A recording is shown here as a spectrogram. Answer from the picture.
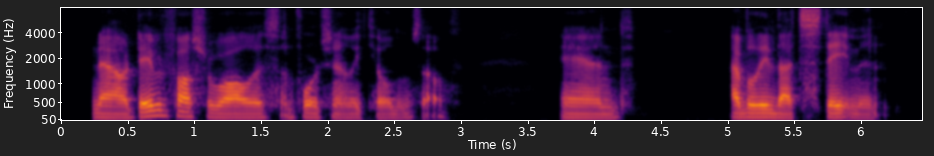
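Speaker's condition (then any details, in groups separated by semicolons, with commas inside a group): No condition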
